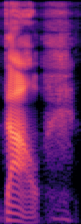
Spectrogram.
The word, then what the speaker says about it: doll: The most Chicago word ever that everyone makes fun of me for is the I'll spell it. It's d o ll. Oh, doll. We say it the exact same. Dal.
